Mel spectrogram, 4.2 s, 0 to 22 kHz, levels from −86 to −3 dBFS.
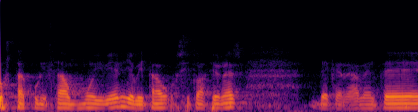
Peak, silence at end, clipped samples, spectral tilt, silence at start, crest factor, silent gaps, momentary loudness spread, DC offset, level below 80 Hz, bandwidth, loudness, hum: -14 dBFS; 0 s; under 0.1%; -10.5 dB/octave; 0 s; 20 dB; none; 19 LU; under 0.1%; -64 dBFS; 6.2 kHz; -35 LUFS; none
